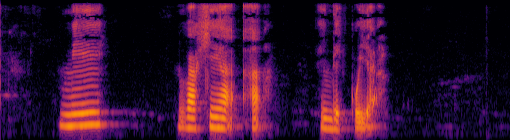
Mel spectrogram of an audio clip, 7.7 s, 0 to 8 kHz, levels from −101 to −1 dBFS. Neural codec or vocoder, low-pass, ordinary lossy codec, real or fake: none; 7.2 kHz; AAC, 48 kbps; real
